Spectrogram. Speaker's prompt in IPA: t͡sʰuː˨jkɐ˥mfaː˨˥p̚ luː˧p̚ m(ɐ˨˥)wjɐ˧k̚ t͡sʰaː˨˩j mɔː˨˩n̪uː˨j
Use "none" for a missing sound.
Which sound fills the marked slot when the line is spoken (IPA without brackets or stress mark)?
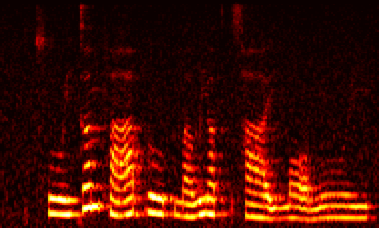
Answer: ɐ˨˥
